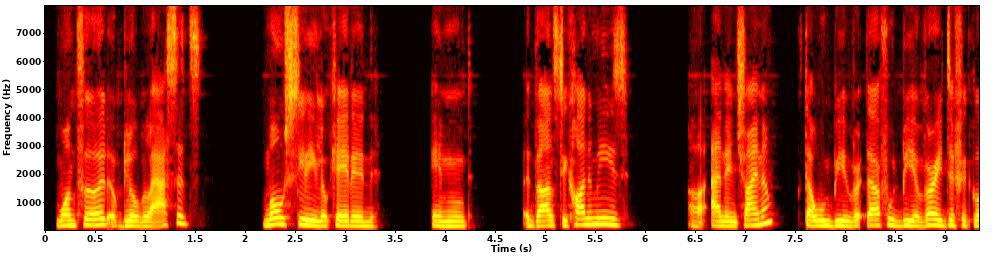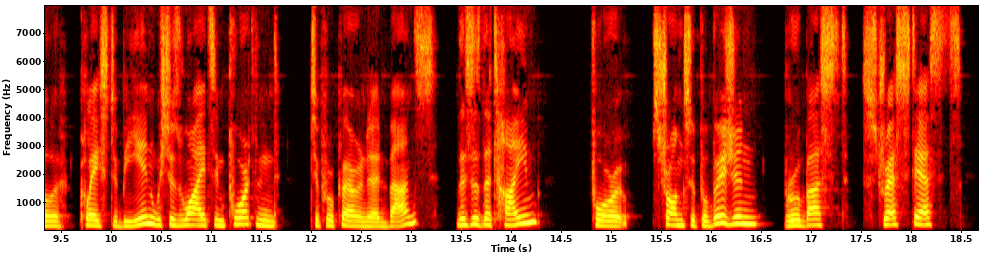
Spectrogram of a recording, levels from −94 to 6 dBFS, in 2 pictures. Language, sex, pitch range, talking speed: English, female, 175-225 Hz, 145 wpm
